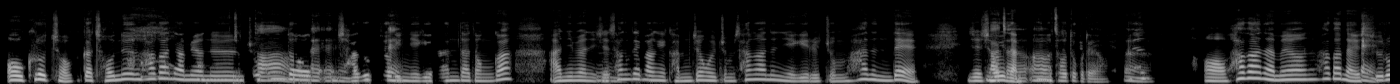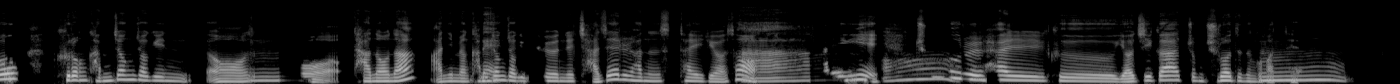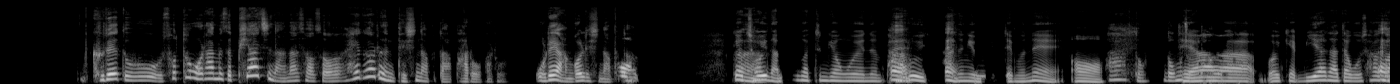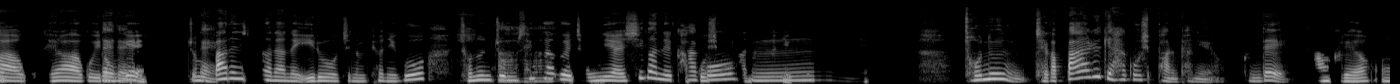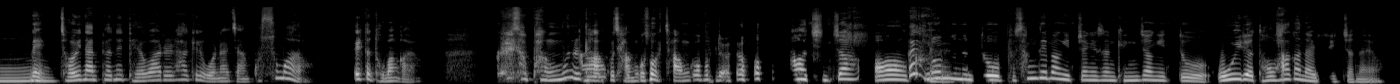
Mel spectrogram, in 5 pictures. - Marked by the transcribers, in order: gasp; distorted speech; tapping; static; "않으셔서" said as "않아서서"; laughing while speaking: "그래서 방문을 닫고 잠가 잠가 버려요"
- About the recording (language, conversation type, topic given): Korean, unstructured, 가족과 다툰 뒤에 분위기는 어떻게 풀었나요?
